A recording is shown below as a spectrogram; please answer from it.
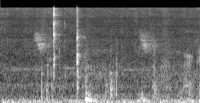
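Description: Metal tongs clicking twice in quick succession, about half a second in, while raw meat is being moved onto a wire grill over charcoal.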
